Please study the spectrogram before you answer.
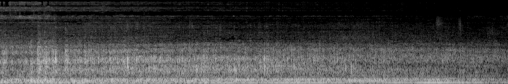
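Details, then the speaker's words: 2011 Ford Crown Victoria (CMP car) on the road after input shaft bearing replacement and manual transmission reinstall: irregular light knocks and rattles under drivetrain noise, likely the exhaust hitting a flexing driveshaft support bracket needing welding; left rear emergency brake also ratcheting. "That's that bracket hitting the exhaust, I think is what it is. Yeah. We got to get that welded up,"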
